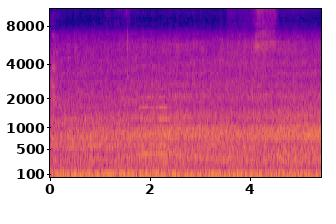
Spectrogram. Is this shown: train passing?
yes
